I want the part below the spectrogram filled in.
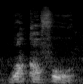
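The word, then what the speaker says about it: وقفوا: So waw and alif, by convention, you do not pronounce that alif. So waqafa, waqafa, waqafu.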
